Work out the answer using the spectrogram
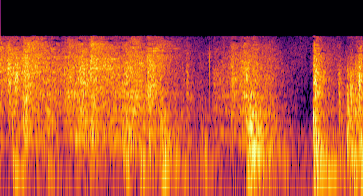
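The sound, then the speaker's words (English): Metallic banging and clattering as a tin-type photo machine at an amusement park is kicked and busted open, a dense rattling din with a couple of sharper crashes toward the end. “Say, what's the idea of busting open this tin-type machine like that, Sonny?”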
